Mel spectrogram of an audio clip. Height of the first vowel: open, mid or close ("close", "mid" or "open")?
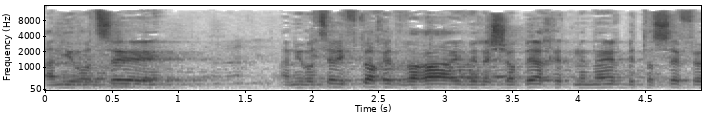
open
